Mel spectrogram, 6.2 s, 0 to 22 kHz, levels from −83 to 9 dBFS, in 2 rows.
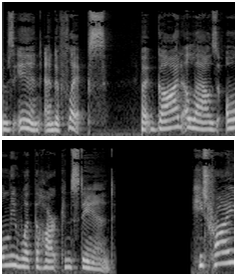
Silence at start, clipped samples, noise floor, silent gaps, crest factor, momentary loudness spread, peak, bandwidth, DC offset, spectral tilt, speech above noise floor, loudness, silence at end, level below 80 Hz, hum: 0 s; under 0.1%; -86 dBFS; none; 14 dB; 8 LU; -6 dBFS; 17 kHz; under 0.1%; -4.5 dB/octave; 69 dB; -18 LUFS; 0 s; -52 dBFS; none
